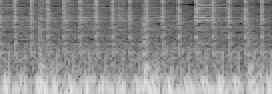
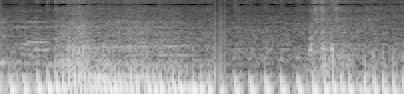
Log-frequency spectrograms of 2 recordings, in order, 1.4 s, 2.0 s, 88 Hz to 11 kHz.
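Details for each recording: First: Honda Beat Deluxe scooter arriving for a 140 cc bore-up with full BRT parts, running very noisy before the work: loud harsh rapid clattering slap over the running engine, attributed to a worn, loose cylinder liner. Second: Honda Beat Deluxe bored up to 140 cc with full BRT parts, previously worn noisy liner, first test run after rebuild before TPS/ECU calibration: steady, even putt-putt idle with firm regular firing, no knock or rattle; healthy.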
